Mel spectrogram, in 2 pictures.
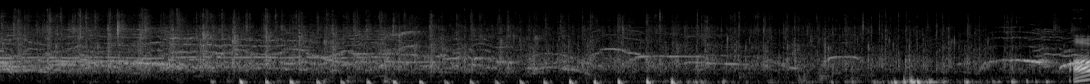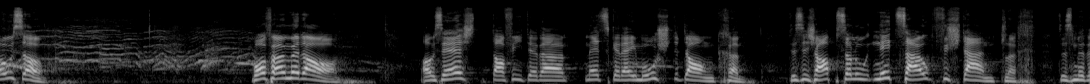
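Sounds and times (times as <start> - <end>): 
crowd applause: 0.0 - 10.8
speech: 10.8 - 11.5, 13.4 - 14.4, 15.1 - 21.7.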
